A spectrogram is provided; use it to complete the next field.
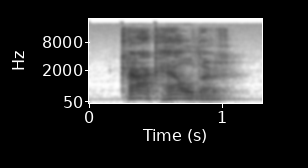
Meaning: limpid, transparent, clear
- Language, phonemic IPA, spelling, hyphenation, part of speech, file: Dutch, /ˌkraːkˈɦɛl.dər/, kraakhelder, kraak‧hel‧der, adjective, Nl-kraakhelder.ogg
